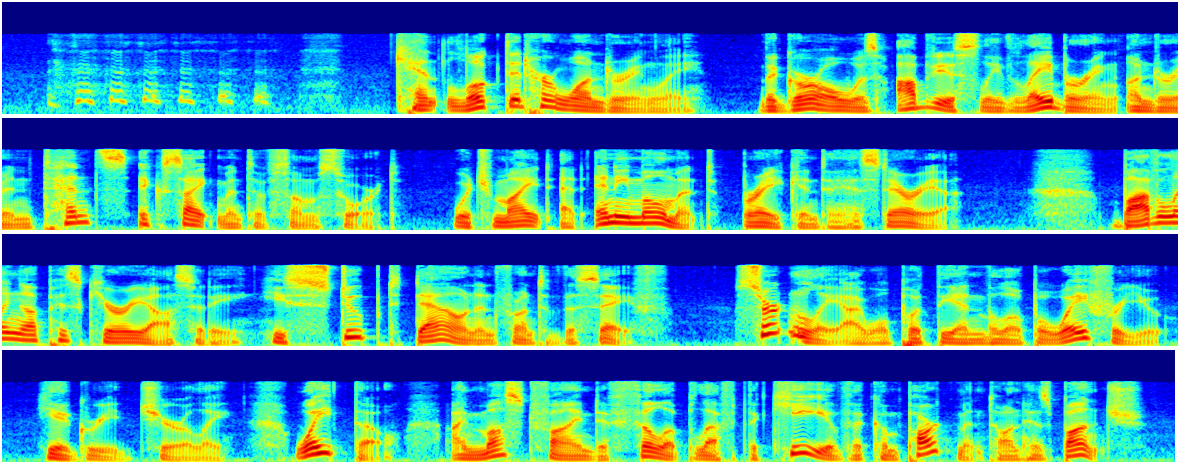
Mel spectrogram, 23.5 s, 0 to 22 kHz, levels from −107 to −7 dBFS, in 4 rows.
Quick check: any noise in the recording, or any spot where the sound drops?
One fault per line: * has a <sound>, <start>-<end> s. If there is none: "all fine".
* has a laugh, 0.2-1.8 s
